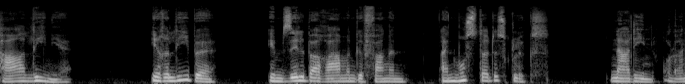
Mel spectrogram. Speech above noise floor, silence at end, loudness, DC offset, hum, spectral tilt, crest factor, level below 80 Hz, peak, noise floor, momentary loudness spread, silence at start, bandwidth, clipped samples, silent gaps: 45 dB; 0 s; -23 LUFS; under 0.1%; none; -5.5 dB/octave; 16 dB; -54 dBFS; -8 dBFS; -66 dBFS; 13 LU; 0 s; 16 kHz; under 0.1%; none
